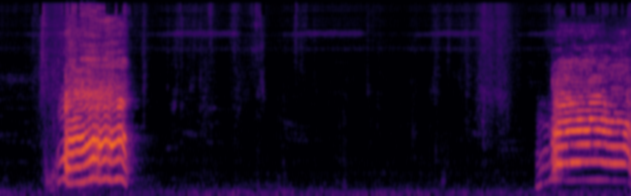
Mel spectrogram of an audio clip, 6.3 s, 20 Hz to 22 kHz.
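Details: Goats in a village in Natore, Bangladesh, bleating: two loud, harmonic baa calls, the first around 0.5–1.3 seconds and the second starting near 5.3 seconds, separated by quiet low background rumble.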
